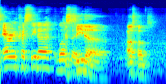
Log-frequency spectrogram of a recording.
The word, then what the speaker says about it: Cressida: Cressida. I was close. Crescent.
